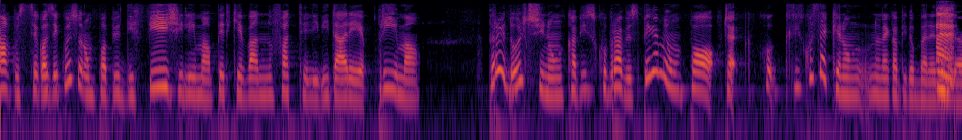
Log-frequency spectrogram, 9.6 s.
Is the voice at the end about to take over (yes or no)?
yes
